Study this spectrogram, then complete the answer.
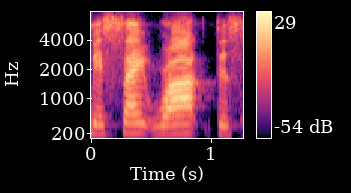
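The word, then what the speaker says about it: Roch: Rock. This name is spelled uh R O C H. R O C H but pronounced R O C K.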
